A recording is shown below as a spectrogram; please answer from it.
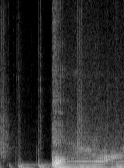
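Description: Didgeridoo coming in about a second in, loudest at its start, then holding a steady low drone with a stack of overtones above it.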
